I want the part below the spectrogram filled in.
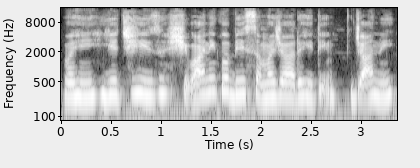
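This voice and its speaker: Woman reading a love story aloud, high pitched, bit of fry, steady pace. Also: unhurried, dry recording. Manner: steady reading with small restarts. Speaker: narrator. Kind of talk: storybook narration.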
